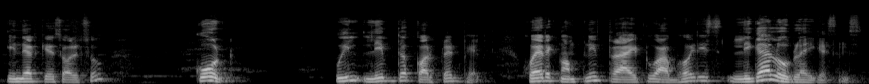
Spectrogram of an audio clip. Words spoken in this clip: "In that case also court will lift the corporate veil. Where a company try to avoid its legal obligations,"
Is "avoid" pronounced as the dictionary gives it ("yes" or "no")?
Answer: no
